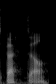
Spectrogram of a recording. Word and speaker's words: Bechdel: Yeah, but it's That's spelled pretty funny. differently, Okay. but still, it's Bechdel.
